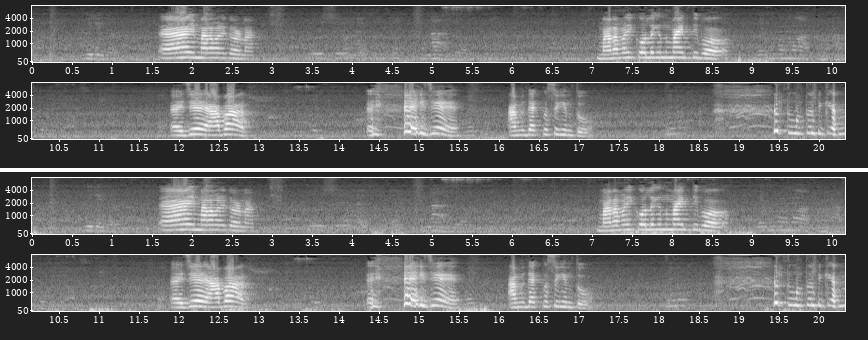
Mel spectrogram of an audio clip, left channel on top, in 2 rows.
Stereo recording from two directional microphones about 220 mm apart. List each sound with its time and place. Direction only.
1.5 s a woman's voice: centre (ahead or behind)
7.1 s a woman's voice: centre (ahead or behind)
11.9 s a woman's voice: centre (ahead or behind)
14.3 s a woman's voice: centre (ahead or behind)
18.7 s a sound: centre (ahead or behind)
